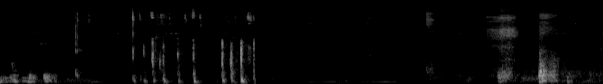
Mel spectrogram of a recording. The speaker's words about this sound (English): My dogs are barking. I'm embarrassed.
